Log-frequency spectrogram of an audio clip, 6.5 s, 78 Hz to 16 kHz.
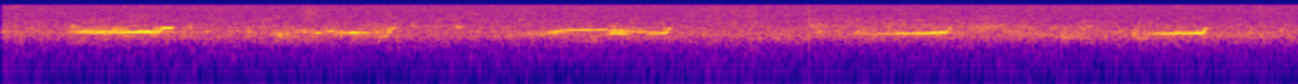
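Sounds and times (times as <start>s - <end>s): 
Stone curlew Burhinus oedicnemus high-frequency whistling and strangled calls: 0.4s - 0.9s, 2.7s - 3.4s, 4.3s - 4.8s, 5.7s - 6.1s.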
